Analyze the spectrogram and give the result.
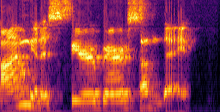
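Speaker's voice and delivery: ordinary talk, nothing marked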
